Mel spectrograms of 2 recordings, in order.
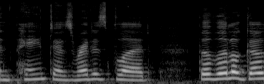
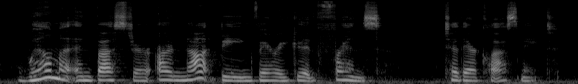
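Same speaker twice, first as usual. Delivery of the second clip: usual speaking voice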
